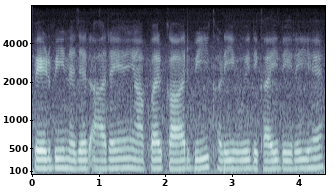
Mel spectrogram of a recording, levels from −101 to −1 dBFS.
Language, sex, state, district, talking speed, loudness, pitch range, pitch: Hindi, male, Rajasthan, Jaipur, 220 wpm, -18 LUFS, 145-155 Hz, 150 Hz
